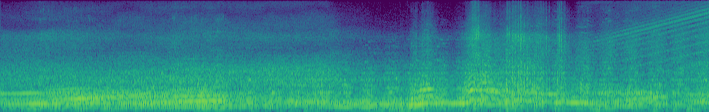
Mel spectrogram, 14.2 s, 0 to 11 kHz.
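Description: Straight-piped Lamborghini Aventador V12 running at low speed in traffic, heard from inside the cabin, with the revs climbing and dropping twice around the middle. Near the end a rising electronic sweep from music comes in over it.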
